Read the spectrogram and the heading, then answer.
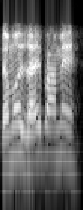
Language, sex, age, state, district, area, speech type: Assamese, male, 30-45, Assam, Barpeta, rural, conversation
